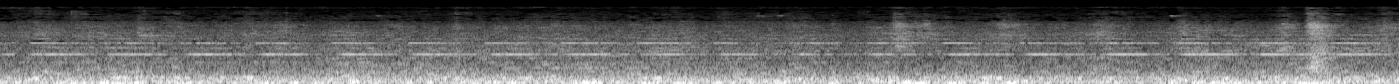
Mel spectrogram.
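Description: Freight cars of a manifest train rolling slowly over a grade crossing with a low, steady rumble and a few sharp clicks in the second half. The crossing's electronic warning bell rings steadily over it.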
